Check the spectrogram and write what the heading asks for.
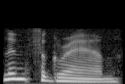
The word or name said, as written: lymphogram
